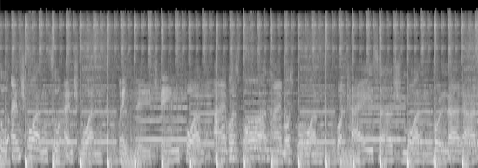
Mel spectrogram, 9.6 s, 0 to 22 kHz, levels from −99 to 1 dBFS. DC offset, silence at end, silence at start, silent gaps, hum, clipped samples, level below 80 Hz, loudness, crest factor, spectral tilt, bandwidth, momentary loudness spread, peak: under 0.1%; 0 s; 0 s; none; none; under 0.1%; -30 dBFS; -19 LUFS; 18 dB; -4.5 dB/octave; 17.5 kHz; 2 LU; -2 dBFS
